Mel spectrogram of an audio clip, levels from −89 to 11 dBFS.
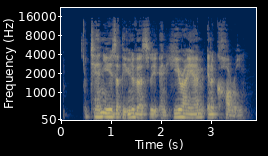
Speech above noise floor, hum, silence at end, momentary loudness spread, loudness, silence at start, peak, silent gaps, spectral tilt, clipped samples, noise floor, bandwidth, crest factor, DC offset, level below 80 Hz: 23 dB; none; 0.3 s; 10 LU; -17 LUFS; 0.4 s; -2 dBFS; none; -4.5 dB/octave; under 0.1%; -41 dBFS; 14.5 kHz; 18 dB; under 0.1%; -56 dBFS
